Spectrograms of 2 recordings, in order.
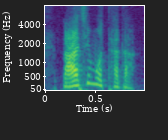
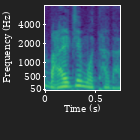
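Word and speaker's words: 마지못하다: 그래서 그러니까 지읒 앞에서는 원래 떨어지지 않아요. 그렇지만 이런 거는 이제 고래의 관용 형식, 옛날부터 그렇게 떨어지는 식으로 그렇게 발음을 해왔습니다. 그래서 얘네들은 예외적이지만 그 리을 떨어지는 거를 그냥 인정하기로 했습니다. 그래서 그 리을이 오히려 붙으면 이상한 거예요. 말지 못하다. 이건 틀립니다.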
